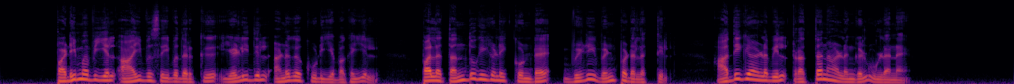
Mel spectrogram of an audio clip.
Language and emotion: Tamil, neutral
